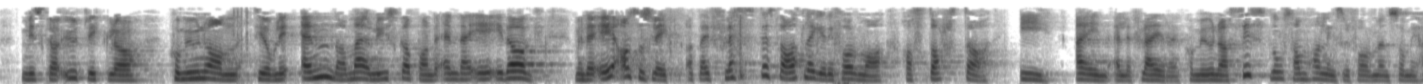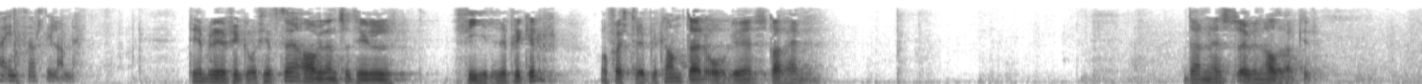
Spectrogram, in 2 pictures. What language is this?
Norwegian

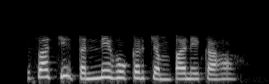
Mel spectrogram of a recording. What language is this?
Hindi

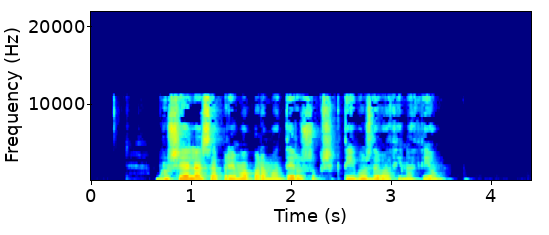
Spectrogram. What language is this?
Galician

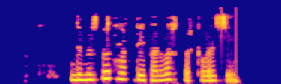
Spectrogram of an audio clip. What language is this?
Pashto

